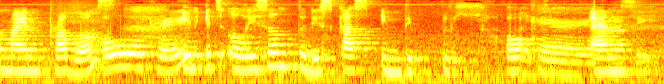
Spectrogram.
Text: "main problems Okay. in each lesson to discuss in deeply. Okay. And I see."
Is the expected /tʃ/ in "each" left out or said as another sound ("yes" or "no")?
yes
